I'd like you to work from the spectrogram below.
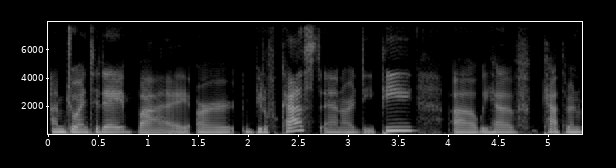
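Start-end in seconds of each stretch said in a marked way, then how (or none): none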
